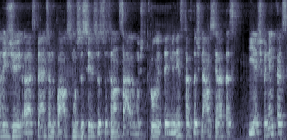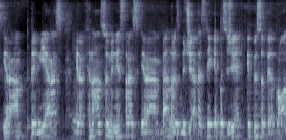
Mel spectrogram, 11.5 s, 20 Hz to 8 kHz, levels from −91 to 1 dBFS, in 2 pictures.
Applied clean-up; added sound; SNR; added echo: neural separator model SepFormer DNS4.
